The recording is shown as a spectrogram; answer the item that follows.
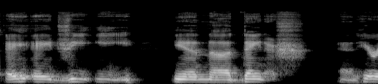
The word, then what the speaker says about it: Aage: first name was actually spelled a-a-g-e and i was afraid that this was going to be unpronounceable that it was going to be pronounced something like arg or with my fist in my mouth or something like that but it's actually quite easy to say we actually got a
